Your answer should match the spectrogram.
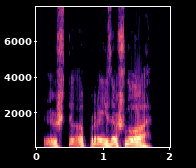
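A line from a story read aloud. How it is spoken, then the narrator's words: Hoarse rasp. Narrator (Russian): прохрипел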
